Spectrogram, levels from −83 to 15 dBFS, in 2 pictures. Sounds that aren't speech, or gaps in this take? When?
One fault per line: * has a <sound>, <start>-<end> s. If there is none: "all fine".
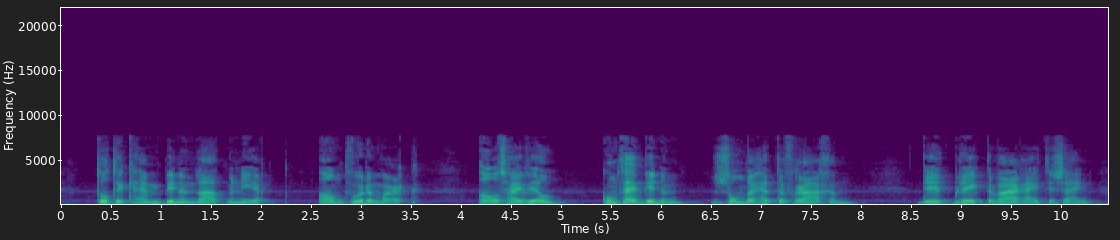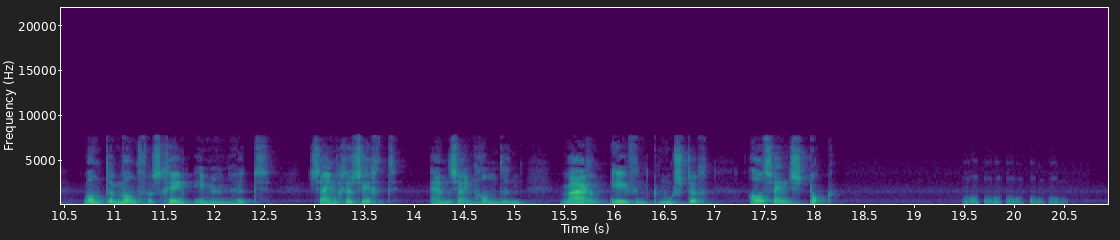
* has a laugh, 19.5-20.5 s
